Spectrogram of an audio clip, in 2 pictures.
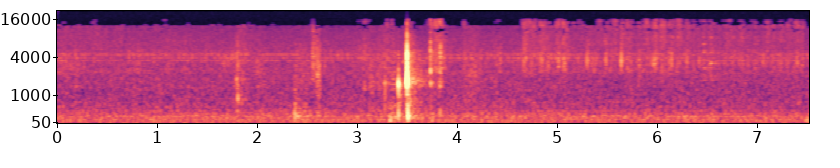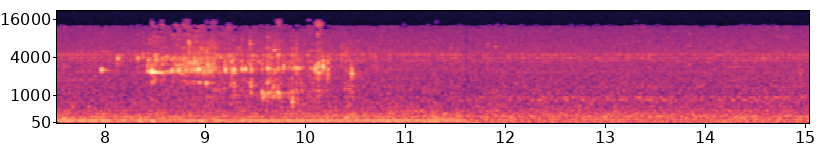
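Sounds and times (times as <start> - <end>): low steady hum: 0.0 - 15.0
spice shaker ticks: 4.6 - 7.5
milk pouring into a glass mug: 8.0 - 10.6.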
